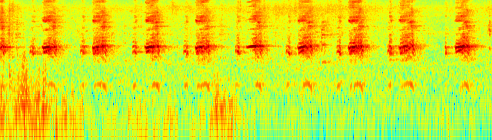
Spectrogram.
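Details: Rhythmic series of harsh, scratchy 'tô fraco' cries from a helmeted guineafowl, evenly spaced about every half second and sustained, with soft low-pitched background noise at the start.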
